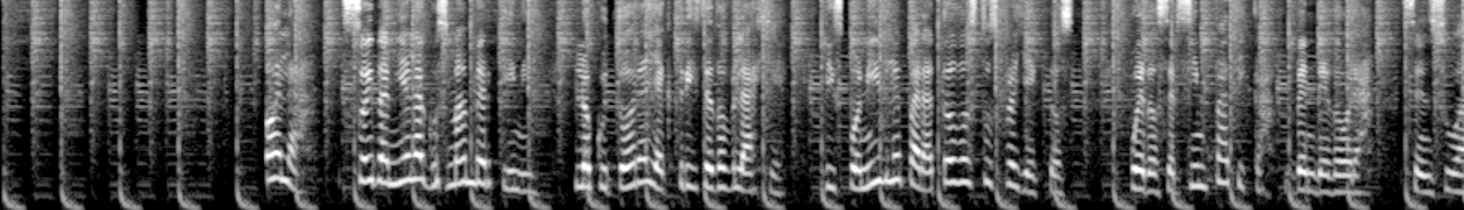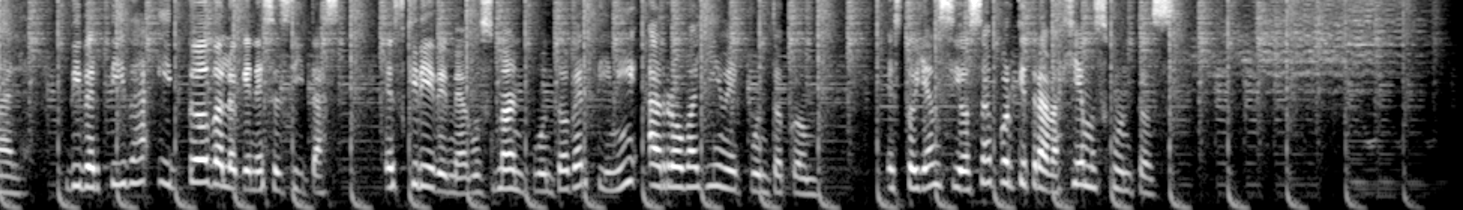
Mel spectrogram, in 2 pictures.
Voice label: Upbeat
